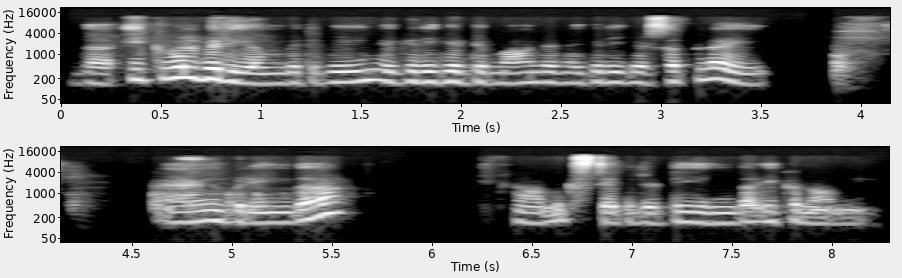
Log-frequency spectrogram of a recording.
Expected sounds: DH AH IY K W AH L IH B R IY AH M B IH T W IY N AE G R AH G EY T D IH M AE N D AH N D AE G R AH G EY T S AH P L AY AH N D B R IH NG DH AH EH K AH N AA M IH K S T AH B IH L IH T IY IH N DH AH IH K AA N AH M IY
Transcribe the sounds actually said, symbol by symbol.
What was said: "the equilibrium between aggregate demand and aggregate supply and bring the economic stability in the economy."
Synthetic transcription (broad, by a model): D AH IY K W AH L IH R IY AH M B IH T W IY N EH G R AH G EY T D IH M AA N D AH N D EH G R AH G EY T S AH P L AY AH N D B R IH NG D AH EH K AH N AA M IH K S T AH B IH L IH T IY IH N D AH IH K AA N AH M IY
